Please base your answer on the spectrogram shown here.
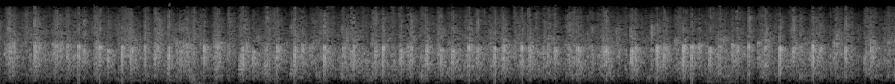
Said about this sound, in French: Et sur scène, moins je vais, et je présente les musiciens. D'abord, je vous demande d'applaudir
